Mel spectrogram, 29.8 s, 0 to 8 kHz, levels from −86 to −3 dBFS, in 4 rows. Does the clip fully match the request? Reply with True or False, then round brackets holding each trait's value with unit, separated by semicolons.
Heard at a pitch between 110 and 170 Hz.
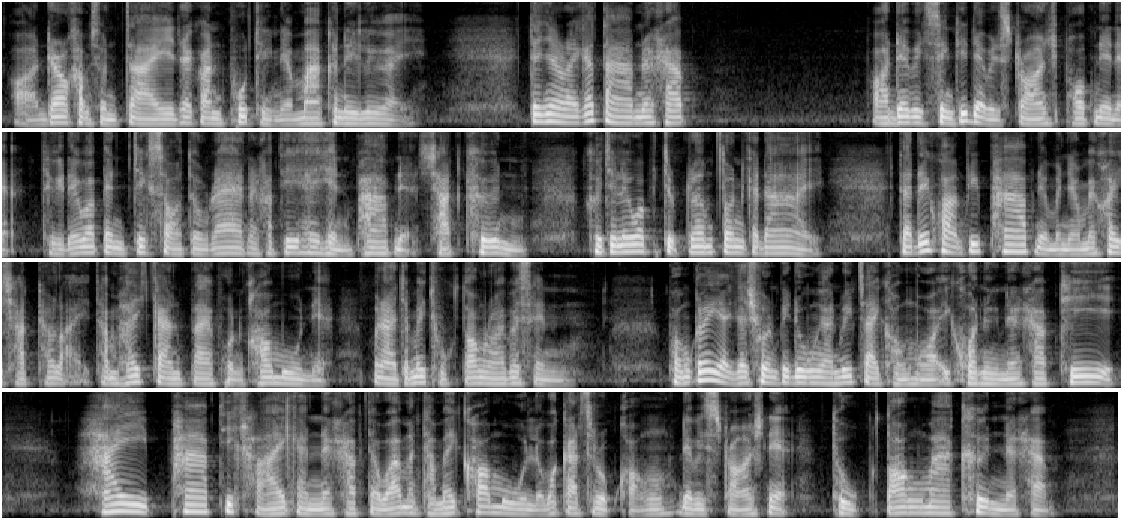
True (135 Hz)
